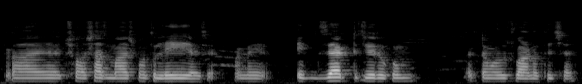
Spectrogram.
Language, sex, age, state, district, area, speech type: Bengali, male, 18-30, West Bengal, Darjeeling, urban, spontaneous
